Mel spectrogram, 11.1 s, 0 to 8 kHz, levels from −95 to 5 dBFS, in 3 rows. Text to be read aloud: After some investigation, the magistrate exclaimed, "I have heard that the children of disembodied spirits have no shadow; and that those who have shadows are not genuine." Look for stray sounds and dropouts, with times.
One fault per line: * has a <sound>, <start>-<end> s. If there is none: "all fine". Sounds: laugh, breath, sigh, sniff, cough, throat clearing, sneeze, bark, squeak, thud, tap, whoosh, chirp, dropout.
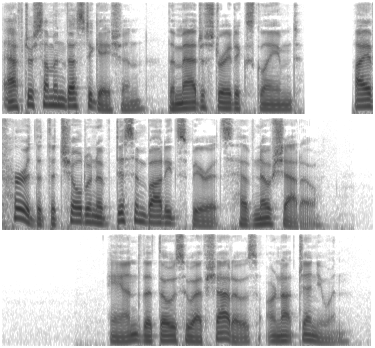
all fine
